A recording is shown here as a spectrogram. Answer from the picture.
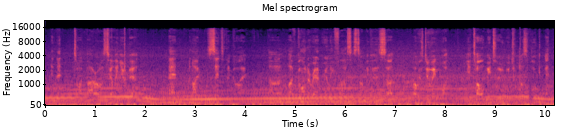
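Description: Skoda Octavia RS 245's turbocharged four-cylinder engine heard from inside the cabin, pulling hard with its note climbing steadily. About two seconds in the pitch drops sharply as it shifts up a gear, then climbs slowly again and drops with another upshift at the very end.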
